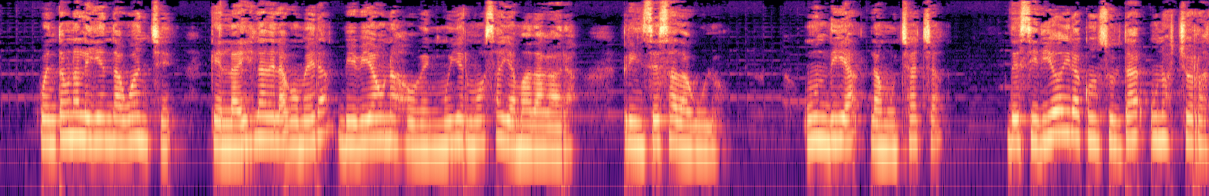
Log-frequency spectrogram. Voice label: Canarian Spanish dialect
